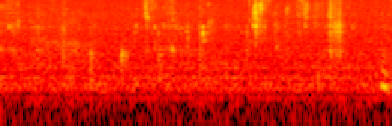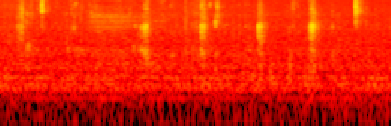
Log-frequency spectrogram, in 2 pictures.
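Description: Close-miked eating sounds: soft chewing and wet mouth smacks as a sandwich and spoonfuls of lemon sorbet are eaten. They come as faint, irregular clicks, one or two a second.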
